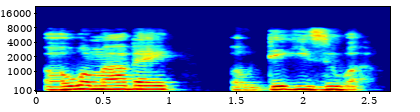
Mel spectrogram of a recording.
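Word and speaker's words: Owamagbe Odighizuwa: I actually looked up a pronunciation guide. It's Owamabe Odigizua.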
